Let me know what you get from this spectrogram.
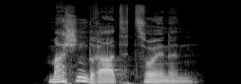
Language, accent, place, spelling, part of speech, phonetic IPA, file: German, Germany, Berlin, Maschendrahtzäunen, noun, [ˈmaʃn̩dʁaːtˌt͡sɔɪ̯nən], De-Maschendrahtzäunen.ogg
- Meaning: dative plural of Maschendrahtzaun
